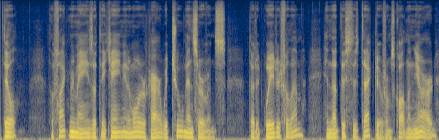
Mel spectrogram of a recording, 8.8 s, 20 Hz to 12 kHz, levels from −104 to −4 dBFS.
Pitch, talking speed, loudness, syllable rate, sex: 100 Hz, 185 wpm, -19 LUFS, 5.0 syllables/s, male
